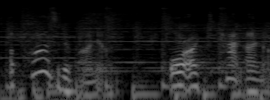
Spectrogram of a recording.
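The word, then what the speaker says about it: cation: The first type of ions we have is a positive ion or a cat ion. It's pronounced cat ion.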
